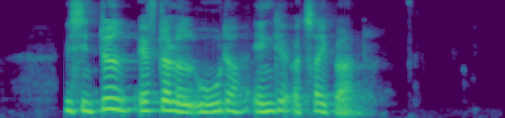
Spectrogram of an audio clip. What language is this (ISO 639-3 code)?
dan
